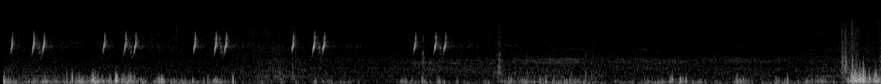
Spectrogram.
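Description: Common quail giving its quick, liquid three-note 'wet-my-lips' call, repeated about once a second, over a low rumble of wind.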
